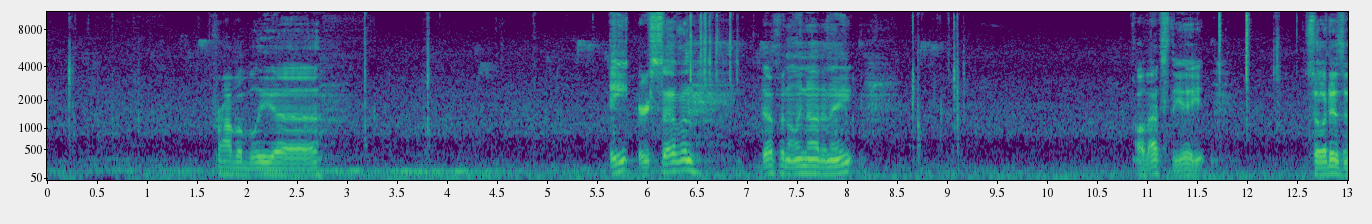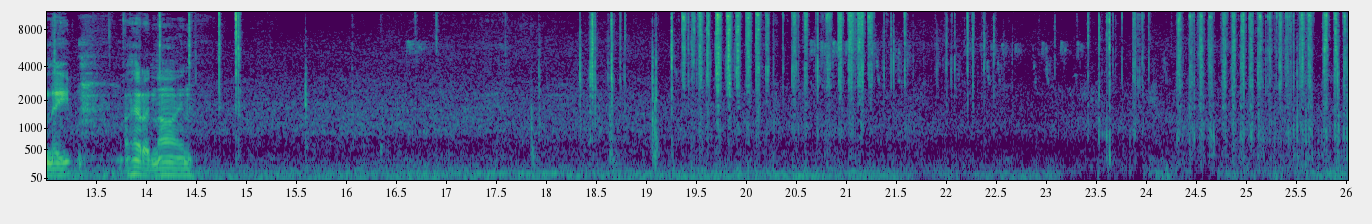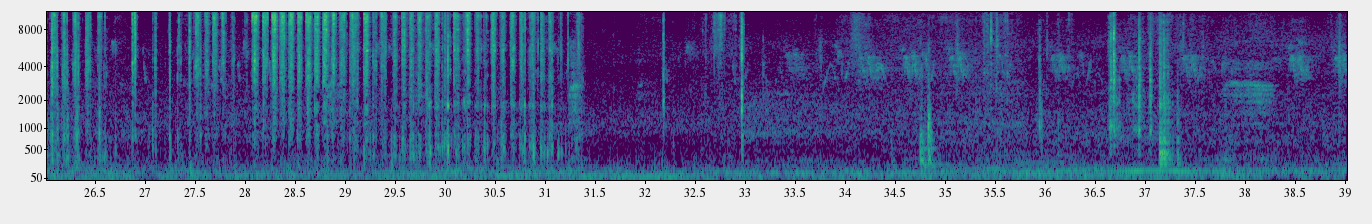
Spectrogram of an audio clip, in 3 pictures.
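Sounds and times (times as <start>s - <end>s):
hand ratchet clicking: 18.4s - 31.4s
metal tools scraping and clinking: 23.4s - 31.4s.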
